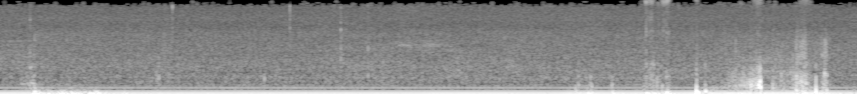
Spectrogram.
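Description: Steady low electrical hum, with a sharp bump about a third of a second in, a few soft knocks in the first second, and a cluster of short knocks and bumps in the last two seconds.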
